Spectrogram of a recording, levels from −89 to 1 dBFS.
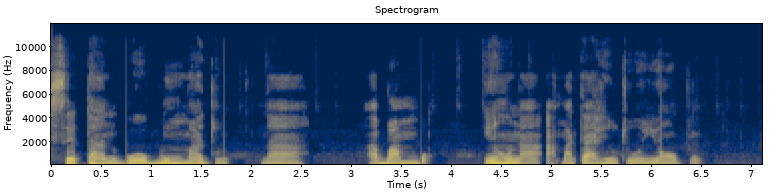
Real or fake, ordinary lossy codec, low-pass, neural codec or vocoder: real; none; 10.8 kHz; none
